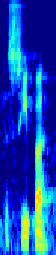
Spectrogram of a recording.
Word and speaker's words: Vascepa: Just for pronunciation purposes, we're saying VASCEPA on the slides and during the meeting.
